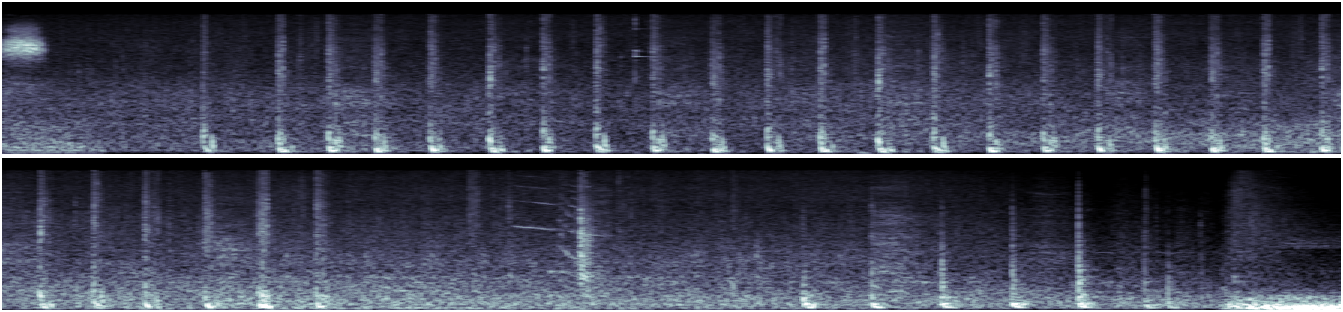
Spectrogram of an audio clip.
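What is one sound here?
Footsteps run quickly on a hard surface.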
